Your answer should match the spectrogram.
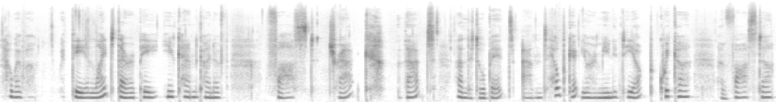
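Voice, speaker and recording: A woman playing a thousand-year-old vampire medic in an ASMR role-play, whispering softly in a gentle, courteous, reassuring way with a hesitant, explanatory manner. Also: mid-range voice, steady tone, takes it slowly. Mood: reassuring, kindly. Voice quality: soft, breathy whisper. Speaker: emergency room clinician in a role-play.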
